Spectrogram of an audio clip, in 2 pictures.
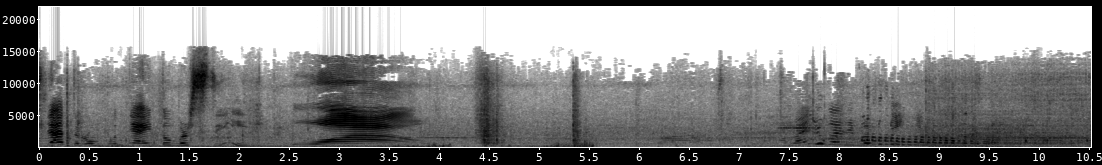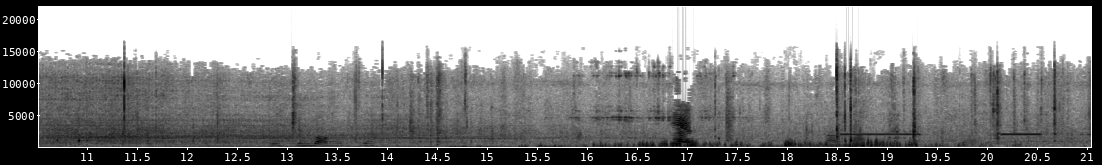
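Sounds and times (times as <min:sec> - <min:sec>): low background rumble: 0:00.0 - 0:05.6
child squealing and calling: 0:02.5 - 0:03.9.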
